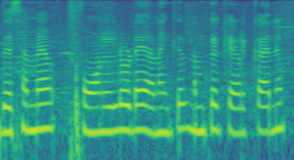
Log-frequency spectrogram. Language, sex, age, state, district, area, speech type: Malayalam, female, 45-60, Kerala, Kollam, rural, spontaneous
